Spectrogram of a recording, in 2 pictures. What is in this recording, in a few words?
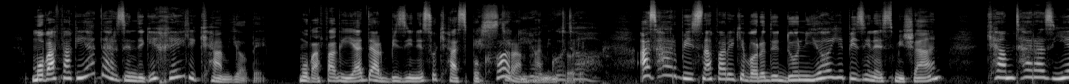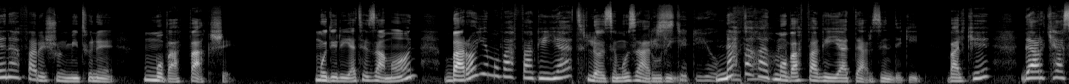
audiobook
